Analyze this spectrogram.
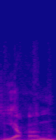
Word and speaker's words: Jan: I would say it's Jan. It's Jan.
